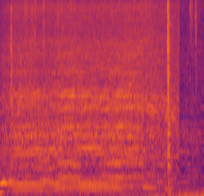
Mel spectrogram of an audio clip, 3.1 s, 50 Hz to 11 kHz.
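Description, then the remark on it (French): An AX rally car of nearly 200 horsepower and 850 kg accelerates hard out of a handbrake hairpin on a super special stage circuit at Plouay during the Rallye de Bretagne, its loud harmonic whine climbing and shifting through gears, with a sharp mechanical crack near the end and no voices. “Ça repart très fort.”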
